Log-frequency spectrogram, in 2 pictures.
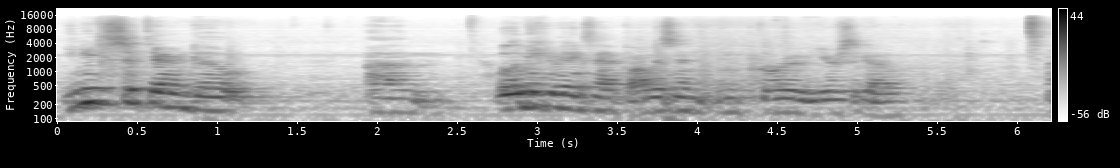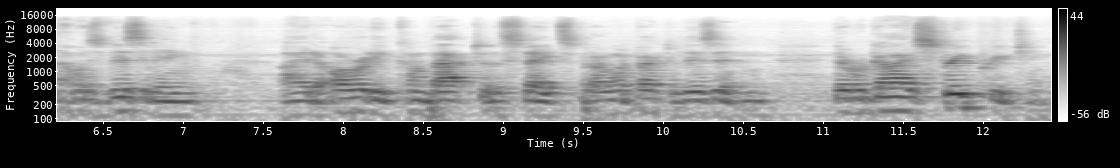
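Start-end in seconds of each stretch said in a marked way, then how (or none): none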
